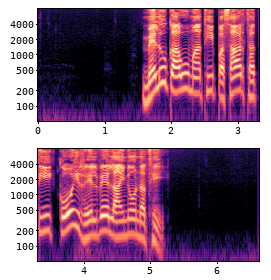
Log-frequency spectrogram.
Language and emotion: Gujarati, neutral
